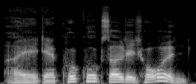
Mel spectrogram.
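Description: A man voicing a brash, bold hunter in a fairy tale, talking briskly. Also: on the low side, animated, warm tone, no room sound. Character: brash adult male hunter.

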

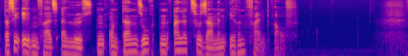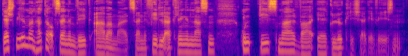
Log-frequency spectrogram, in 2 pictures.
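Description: A man reading a fairy tale aloud, narrating in an expressive storytelling manner. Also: deep voice, no echo, studio quality.

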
